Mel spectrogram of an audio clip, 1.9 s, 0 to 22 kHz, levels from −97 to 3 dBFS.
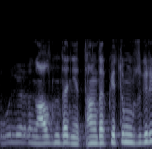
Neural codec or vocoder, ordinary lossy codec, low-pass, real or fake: none; none; 7.2 kHz; real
